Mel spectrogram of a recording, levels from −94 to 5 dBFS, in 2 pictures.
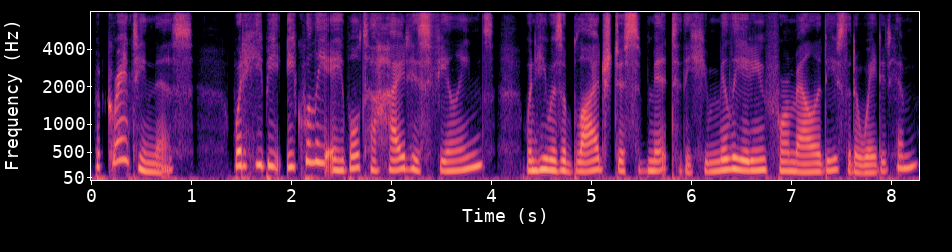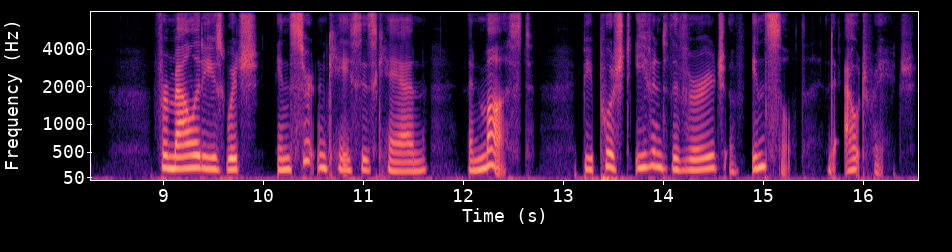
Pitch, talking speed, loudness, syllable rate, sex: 200 Hz, 150 wpm, -21 LUFS, 5.0 syllables/s, female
